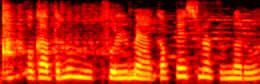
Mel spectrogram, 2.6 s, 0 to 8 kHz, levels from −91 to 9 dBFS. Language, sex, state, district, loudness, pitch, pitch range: Telugu, female, Andhra Pradesh, Visakhapatnam, -20 LUFS, 230 Hz, 225-260 Hz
